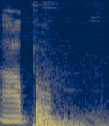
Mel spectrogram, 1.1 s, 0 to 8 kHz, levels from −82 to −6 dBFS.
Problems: constant background noise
